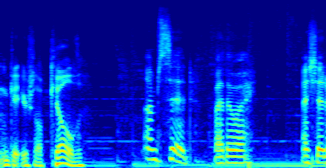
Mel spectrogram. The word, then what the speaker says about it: Xid: I'm Sid, by the way. I should have introduced myself before. Nice to meet you officially, Sid. Although... Okay, so they're pronouncing the X more like an S, just Sid.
